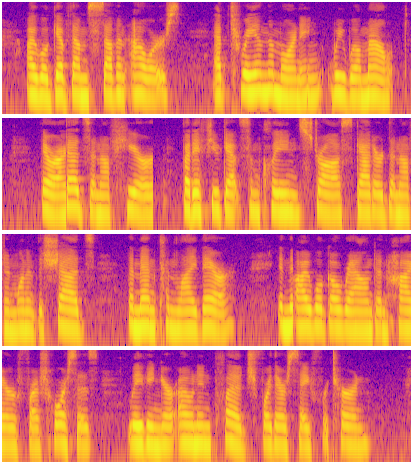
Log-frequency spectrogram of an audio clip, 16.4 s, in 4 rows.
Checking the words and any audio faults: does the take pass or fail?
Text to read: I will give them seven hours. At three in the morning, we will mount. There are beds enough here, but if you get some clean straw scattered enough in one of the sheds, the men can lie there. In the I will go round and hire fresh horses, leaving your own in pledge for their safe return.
fail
